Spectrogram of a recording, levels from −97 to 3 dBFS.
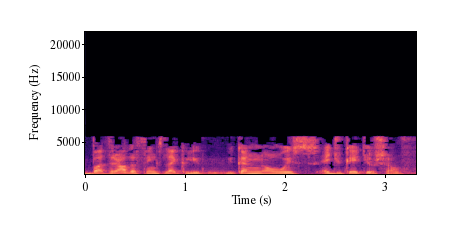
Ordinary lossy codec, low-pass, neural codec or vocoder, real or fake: MP3, 24 kbps; 7.2 kHz; none; real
